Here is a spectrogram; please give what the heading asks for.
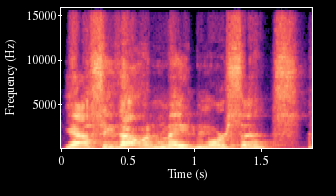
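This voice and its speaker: A man's voice: sits high, very animated, a little slow, breathy edge. A man on a podcast panel, asking careful questions with some fillers. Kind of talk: casual podcast chat.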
